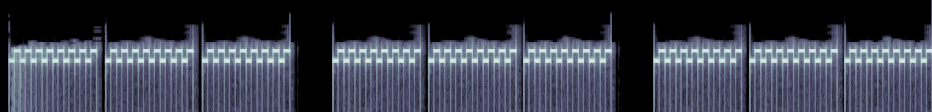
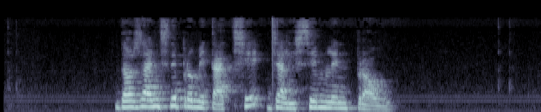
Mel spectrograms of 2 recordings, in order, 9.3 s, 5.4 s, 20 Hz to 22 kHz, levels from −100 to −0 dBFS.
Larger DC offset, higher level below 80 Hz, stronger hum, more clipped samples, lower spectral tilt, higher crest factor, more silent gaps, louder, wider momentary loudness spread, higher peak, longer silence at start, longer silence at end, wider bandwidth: neither; first, -62 dBFS vs -68 dBFS; neither; neither; second, 2 dB/octave vs -6 dB/octave; second, 6 dB vs 20 dB; first, 3.02-3.32 s, 6.23-6.53 s vs none; first, -7 LUFS vs -26 LUFS; second, 3 LU vs 7 LU; first, -4 dBFS vs -10 dBFS; second, 0.1 s vs 1.15 s; second, 0 s vs 1.5 s; second, 7.8 kHz vs 11.5 kHz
